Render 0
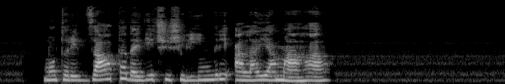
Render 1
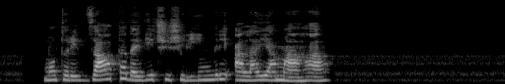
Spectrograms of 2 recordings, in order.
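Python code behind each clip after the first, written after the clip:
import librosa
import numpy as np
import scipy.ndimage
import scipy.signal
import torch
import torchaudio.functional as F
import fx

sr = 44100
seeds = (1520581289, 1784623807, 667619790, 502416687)

y = fx.low_shelf(x, sr, hz=180.0, db=-11.0)
y = F.gain(torch.from_numpy(y), -3.0).numpy()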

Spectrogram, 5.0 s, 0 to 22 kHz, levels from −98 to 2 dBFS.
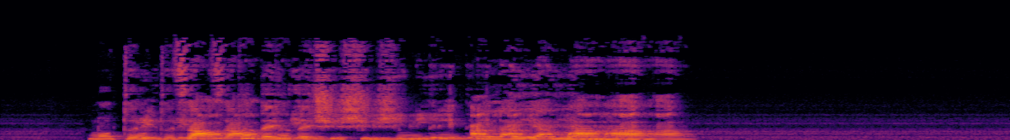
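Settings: y = x + 10.0 ** (-5.0 / 20.0) * np.pad(x, (int(183 * sr / 1000.0), 0))[:len(x)]
y = F.gain(torch.from_numpy(y), -1.0).numpy()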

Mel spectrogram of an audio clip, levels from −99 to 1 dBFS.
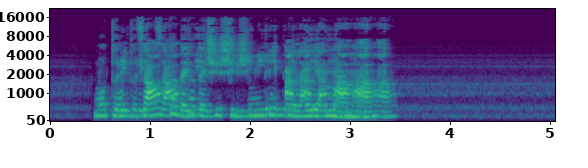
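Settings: y = fx.peak_eq(x, sr, hz=670.0, db=-6.5, octaves=0.44)
y = F.gain(torch.from_numpy(y), -1.0).numpy()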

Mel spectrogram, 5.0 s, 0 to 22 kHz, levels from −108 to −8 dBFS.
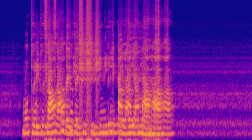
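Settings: y = fx.tracing_dist(x, sr, depth_ms=0.081)
y = F.gain(torch.from_numpy(y), -2.0).numpy()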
